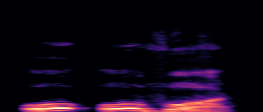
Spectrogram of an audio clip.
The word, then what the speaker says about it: au revoir: We say au revoir. Ro is not pronounced, so it is au revoir.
